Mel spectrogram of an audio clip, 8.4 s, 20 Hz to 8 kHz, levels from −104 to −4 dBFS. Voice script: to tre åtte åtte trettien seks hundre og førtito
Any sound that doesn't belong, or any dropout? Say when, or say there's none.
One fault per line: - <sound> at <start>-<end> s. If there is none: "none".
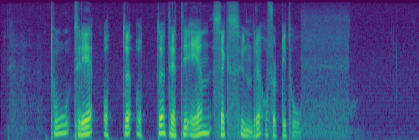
none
